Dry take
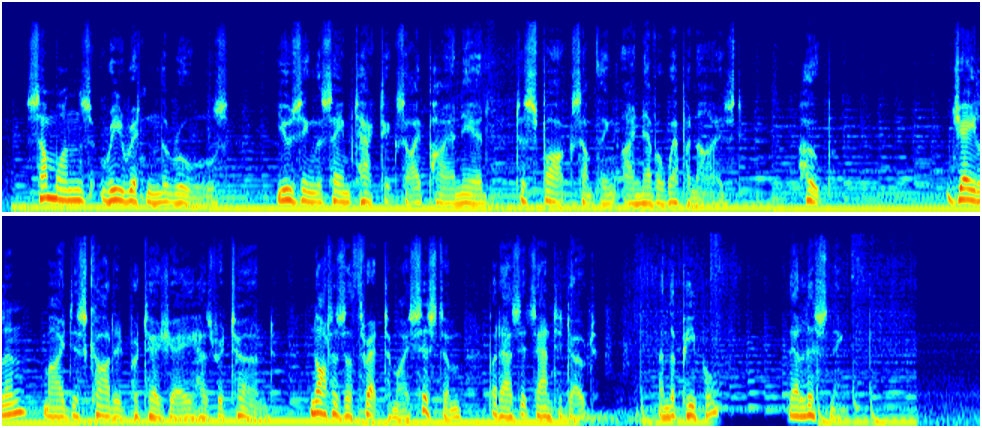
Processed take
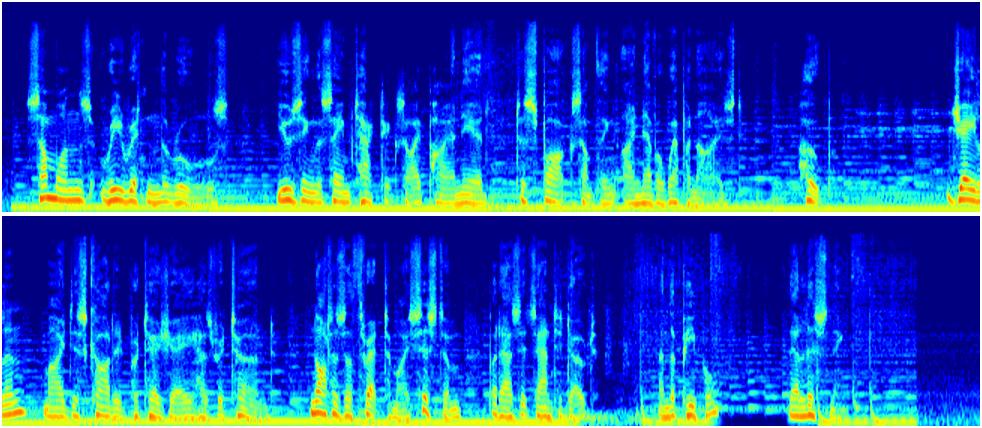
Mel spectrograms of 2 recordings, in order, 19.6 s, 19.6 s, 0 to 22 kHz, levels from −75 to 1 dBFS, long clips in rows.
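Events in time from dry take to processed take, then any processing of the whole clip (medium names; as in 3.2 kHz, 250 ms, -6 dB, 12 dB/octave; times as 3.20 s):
3.64–4.48 s: low-pass 2.7 kHz -> 4.5 kHz
8.52–9.57 s: small resonant body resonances 2/2.9 kHz, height 17 dB -> 15 dB, ringing for 25 ms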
